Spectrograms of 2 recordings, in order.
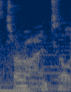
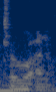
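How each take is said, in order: First: The second T is clearly pronounced. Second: The second T is dropped. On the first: This is the full form locals do not use. "No one says Toronto though. We don't, we don't pronounce the the rest of it" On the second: This is how locals actually say it. "We just call it Toronto. We don't pronounce that last T"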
